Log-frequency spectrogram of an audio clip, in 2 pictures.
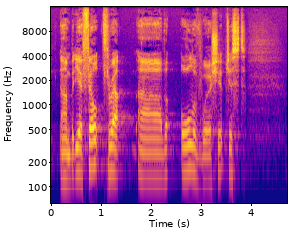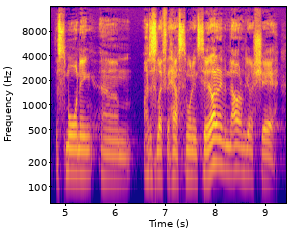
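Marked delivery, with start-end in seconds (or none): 7.9-9.2 blunt, rude, defeated, hopeless delivery. Retelling own words on leaving the house: mock rude, hopeless tone. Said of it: "I didn't say it like that, that rudely".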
